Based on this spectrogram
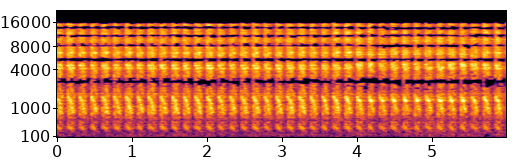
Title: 2550xp hard start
